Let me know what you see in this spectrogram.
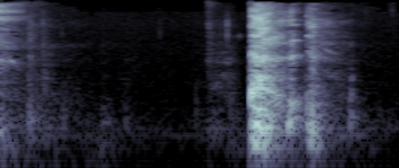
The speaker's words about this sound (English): If you will forgive me, listeners, I have allergies. I'm coughing.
